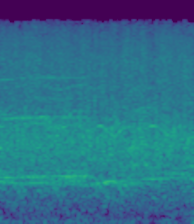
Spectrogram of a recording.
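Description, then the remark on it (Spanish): Steady applause from a crowd, a dense, even wash of clapping that holds at a constant level for the full two seconds without pause. “Algo por supuestamente para aplaudir.”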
